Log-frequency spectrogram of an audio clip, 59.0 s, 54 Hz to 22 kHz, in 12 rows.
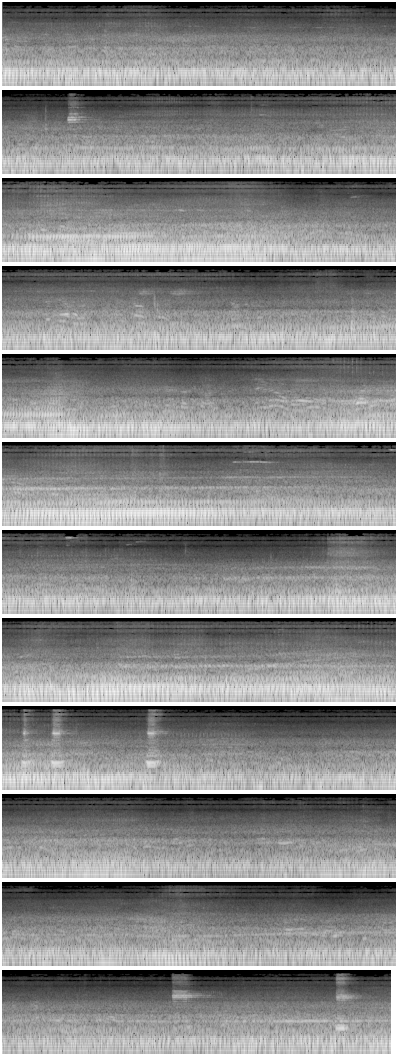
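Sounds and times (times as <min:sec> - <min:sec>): motorbike engines running: 0:00.0 - 0:59.0
horn toots: 0:41.2 - 0:41.6, 0:58.3 - 0:58.8.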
